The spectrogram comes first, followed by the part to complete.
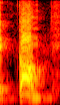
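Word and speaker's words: calm: काम यहां पर जो एल है ये साइलेंट है, इसका मतलब होता है खामोश या पुरसकून।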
